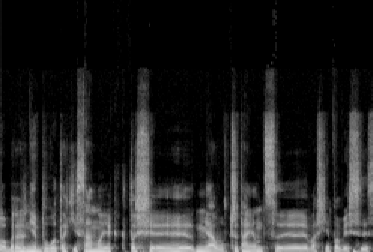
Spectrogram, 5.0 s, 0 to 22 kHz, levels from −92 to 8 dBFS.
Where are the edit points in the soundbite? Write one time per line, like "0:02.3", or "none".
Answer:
none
